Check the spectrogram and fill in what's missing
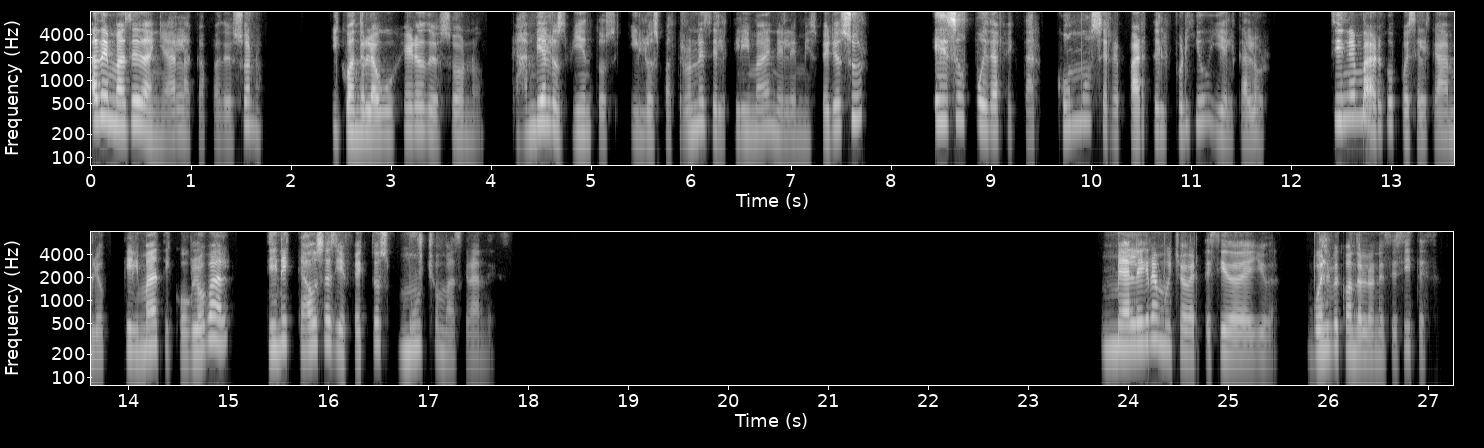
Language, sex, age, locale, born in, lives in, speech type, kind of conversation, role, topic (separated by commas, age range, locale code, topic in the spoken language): Spanish, female, 25-29, es-MX, Mexico, United States, read, expert-assistant, expert, ¿Por qué la capa de ozono es esencial para la vida en la Tierra?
